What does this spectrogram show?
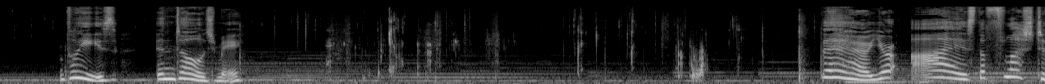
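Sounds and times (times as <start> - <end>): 
speech: 0.6 - 2.6, 8.6 - 10.4
wet chewing of steak: 2.8 - 7.7.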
